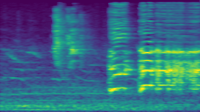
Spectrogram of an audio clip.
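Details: Kokok Balenggek rooster of Solok, West Sumatra, known for multi-level crowing; short bright harmonic crow bursts in three separate steps, the last and loudest held briefly.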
